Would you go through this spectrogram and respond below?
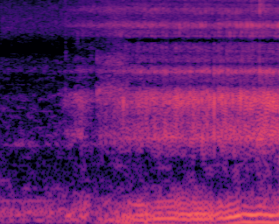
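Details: Loud, rising, rattling snore on a single inhaled breath: snoring.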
